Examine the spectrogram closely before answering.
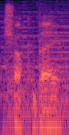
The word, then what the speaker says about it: chocobo: I'm sorry, look, I pronounce it chocobo.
